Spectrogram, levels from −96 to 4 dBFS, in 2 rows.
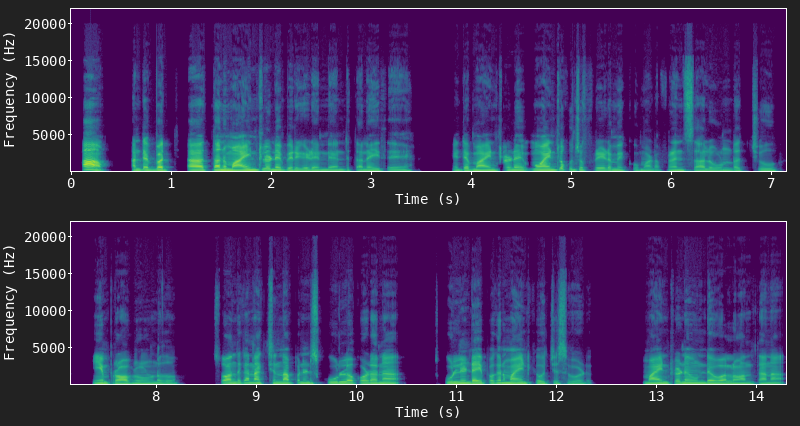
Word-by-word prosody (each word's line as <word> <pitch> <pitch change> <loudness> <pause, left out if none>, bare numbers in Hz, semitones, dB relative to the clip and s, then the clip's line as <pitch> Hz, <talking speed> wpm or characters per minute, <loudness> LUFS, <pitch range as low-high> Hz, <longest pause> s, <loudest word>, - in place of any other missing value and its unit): ఆ! - - +14 0.4
అంటే, 175 +5 +2
బత్ 145 0 +5 0.2
ఆహ్, 180 0 +9
తను 185 -2 +7
మా - - +9
ఇంట్లోనే 185 0 +2
పెరిగాడండి. 115 -5 -2
అంటే 105 +4 -9
తనైతే. 115 -2 -5 0.6
అంటే, 130 - -3
మా 135 - +4
ఇంట్లోనే 170 +5 -2 0.2
మా - - +5
ఇంట్లో 185 +5 -2
కొంచెం 180 -4 -6
ఫ్రీడమ్ 155 -1 -3
ఎక్కువమాట. 125 -4 -10
ఫ్రెండ్స్ 130 +1 -4
ఆలు 125 0 -4
ఉండొచ్చు. 120 0 -9 0.5
ఏం 145 - +3
ప్రాబ్లమ్ 125 -1 0
ఉండదు. 105 -1 -7 0.4
సో, - - -26
అందుకని 175 +2 -1
నాకు 165 - -3
చిన్నప్పడినుండి 170 +1 -1
స్కూల్‌లో 170 +2 -1
కూడానా 170 -2 +1 0.5
స్కూల్ 150 +1 -2
నుండి 175 -1 +3
అయిపోగానే 175 +2 -1
మా - - +3
ఇంటికే 160 0 -7
వచ్చేసేవాడు. 105 -6 -10 0.6
మా 140 - +3
ఇంట్లోనే 150 +1 -1
ఉండేవాళ్ళం 135 -1 -1
అంతాన. 115 -3 -4
145 Hz, 170 wpm, -23 LUFS, 125-170 Hz, 0.6 s, ఆ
